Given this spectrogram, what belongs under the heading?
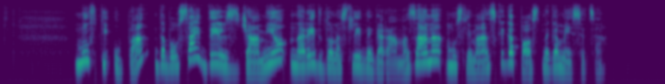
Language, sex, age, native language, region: Slovenian, female, 30-49, Slovenian, Central Slovenia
